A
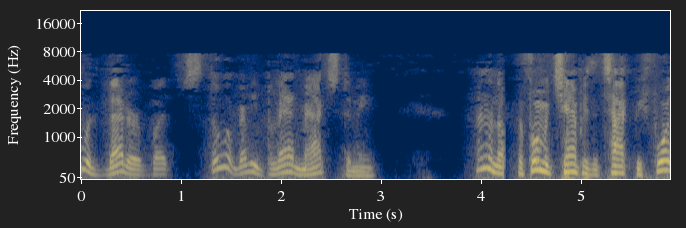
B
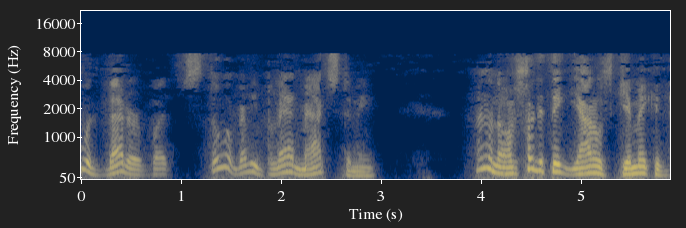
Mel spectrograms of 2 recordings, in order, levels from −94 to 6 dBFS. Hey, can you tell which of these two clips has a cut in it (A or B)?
A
